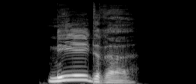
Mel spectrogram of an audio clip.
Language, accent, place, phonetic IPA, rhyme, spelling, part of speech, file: German, Germany, Berlin, [ˈmɪldʁə], -ɪldʁə, mildre, verb, De-mildre.ogg
- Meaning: inflection of mildern: 1. first-person singular present 2. first/third-person singular subjunctive I 3. singular imperative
